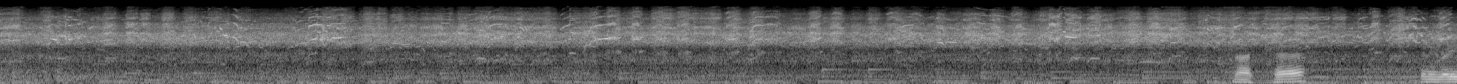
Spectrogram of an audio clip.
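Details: Rainbow lorikeets coming to roost in Norfolk Island pine trees at Cottesloe beach, Perth, at sunset; a dense, continuous screeching chatter of many birds, with a person speaking briefly near the end.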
